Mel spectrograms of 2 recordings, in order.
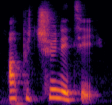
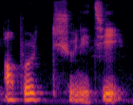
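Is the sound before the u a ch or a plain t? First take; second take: ch; plain t. First: The t before u sounds like ch. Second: The t before u is a plain t. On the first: "this t and u becomes chu" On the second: "Instead of saying opportunity"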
